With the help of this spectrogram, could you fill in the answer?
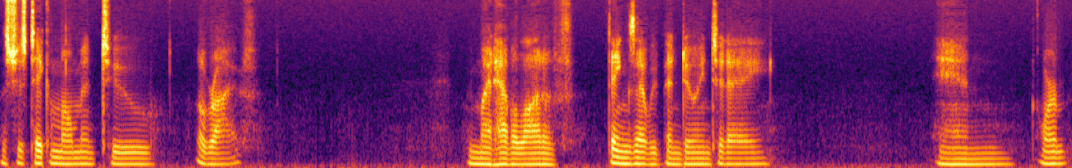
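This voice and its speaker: A man leading a guided meditation in a calm, unhurried, loosely conversational way. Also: lowish voice, no room sound, lo-fi sound.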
